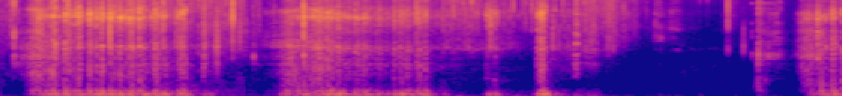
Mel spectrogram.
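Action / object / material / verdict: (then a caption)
scrape / solid bar of soap cut with a blade / soap / none. A utility knife blade carves a solid round peach bar soap into thin shavings. Dense, crunchy tearing and scraping strokes come in bursts with a heavy low rumble and a bright hiss, including one sharp crunch, separated by short quiet pauses before the cutting resumes.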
